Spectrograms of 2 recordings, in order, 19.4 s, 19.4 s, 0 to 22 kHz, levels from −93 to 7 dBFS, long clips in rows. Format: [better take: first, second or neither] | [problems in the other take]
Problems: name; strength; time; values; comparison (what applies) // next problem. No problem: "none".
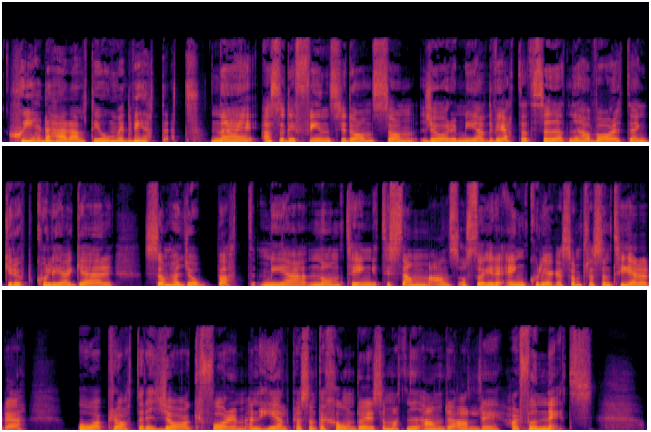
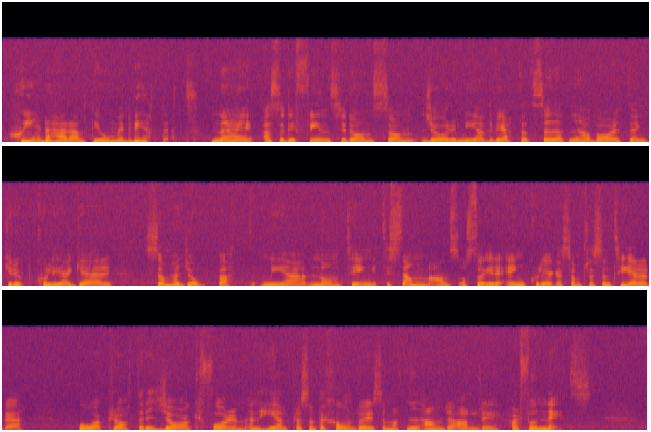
first | hiss; noticeable; throughout; 15 dB below the speech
